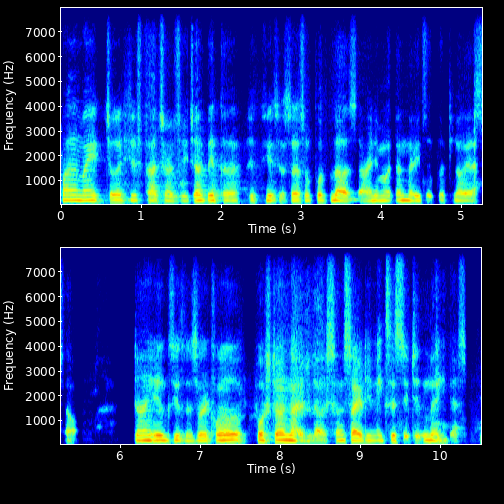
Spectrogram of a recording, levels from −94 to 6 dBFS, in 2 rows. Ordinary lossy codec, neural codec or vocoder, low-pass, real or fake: none; codec, 16 kHz, 0.5 kbps, FunCodec, trained on Chinese and English, 25 frames a second; none; fake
